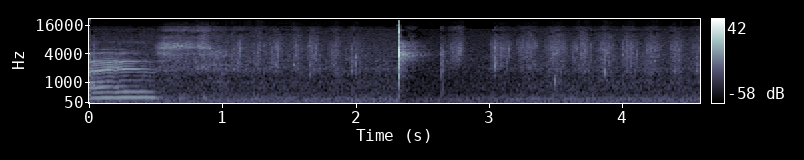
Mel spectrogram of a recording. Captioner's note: hands rub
